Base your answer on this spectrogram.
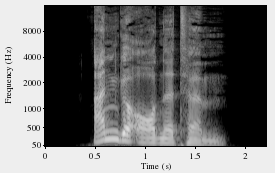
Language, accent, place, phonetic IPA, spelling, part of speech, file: German, Germany, Berlin, [ˈanɡəˌʔɔʁdnətəm], angeordnetem, adjective, De-angeordnetem.ogg
- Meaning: strong dative masculine/neuter singular of angeordnet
